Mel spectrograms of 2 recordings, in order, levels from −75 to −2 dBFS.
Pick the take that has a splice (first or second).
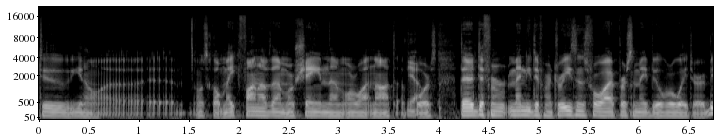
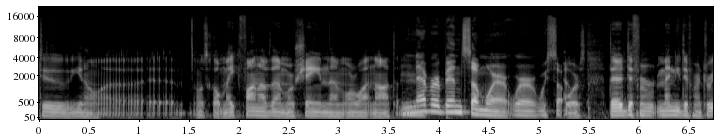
second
